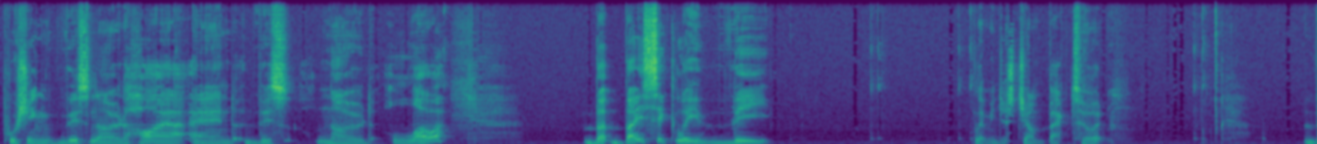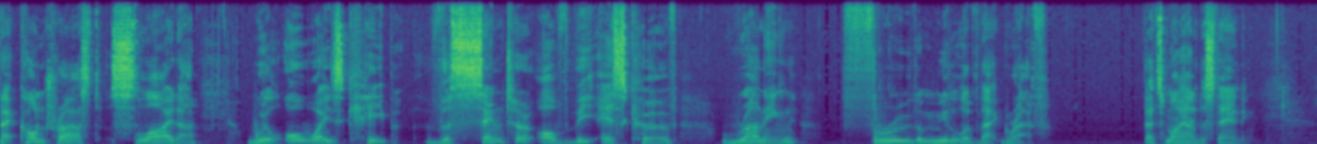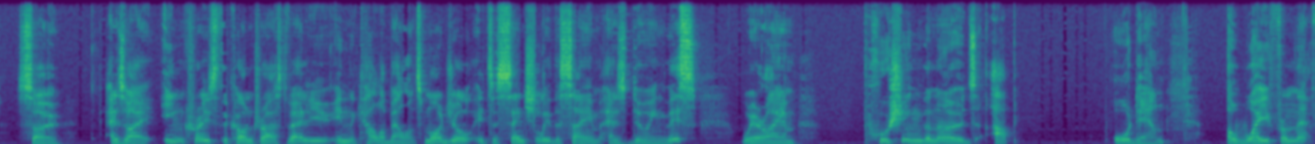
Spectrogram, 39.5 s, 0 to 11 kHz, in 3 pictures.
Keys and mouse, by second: 1.9-4.7 drag, 8.8 click, 9.6 click, 10.8 click, 12.0 click, 20.9 click, 22.0 click, 27.3-28.8 drag, 29.7-34.2 drag.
